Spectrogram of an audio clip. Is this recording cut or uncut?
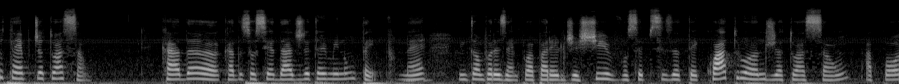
uncut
